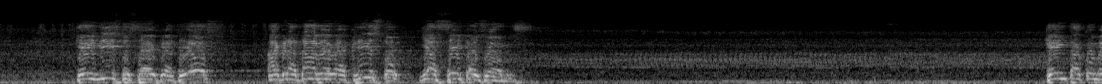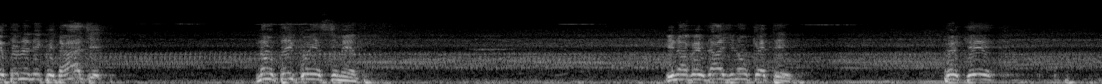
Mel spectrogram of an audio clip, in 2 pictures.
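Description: A man speaks into a microphone through a loudspeaker outdoors, in short bursts with pauses.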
